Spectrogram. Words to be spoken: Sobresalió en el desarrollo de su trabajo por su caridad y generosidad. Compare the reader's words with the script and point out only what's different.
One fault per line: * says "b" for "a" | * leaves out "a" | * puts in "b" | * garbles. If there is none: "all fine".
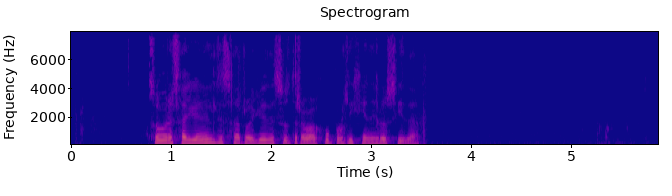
* leaves out "su caridad"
